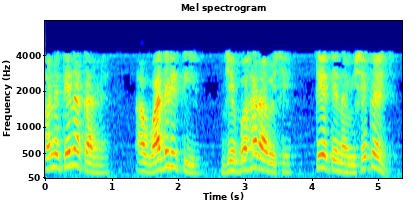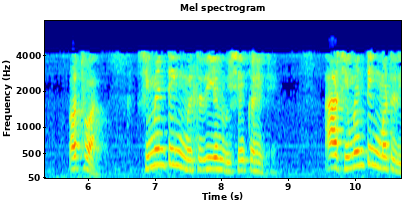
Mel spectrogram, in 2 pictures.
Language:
Gujarati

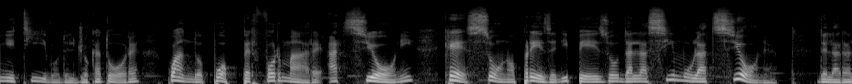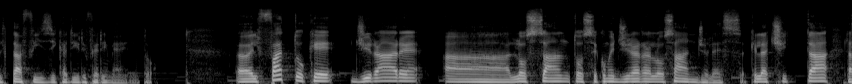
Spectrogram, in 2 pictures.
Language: Italian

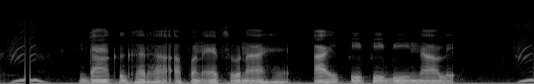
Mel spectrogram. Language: Chhattisgarhi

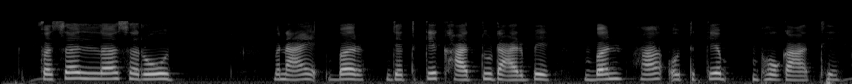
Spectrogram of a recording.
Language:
Chhattisgarhi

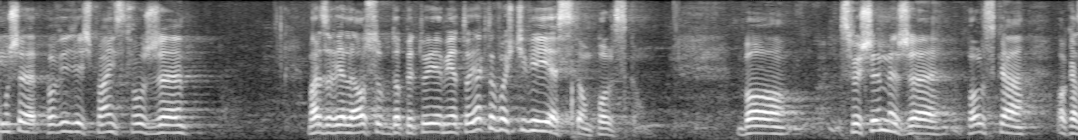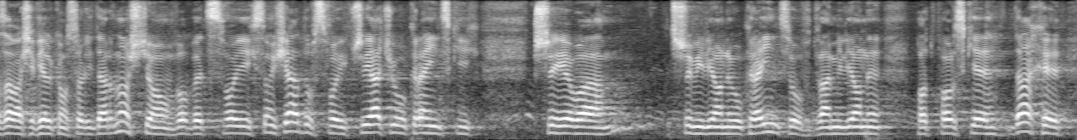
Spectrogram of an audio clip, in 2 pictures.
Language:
Polish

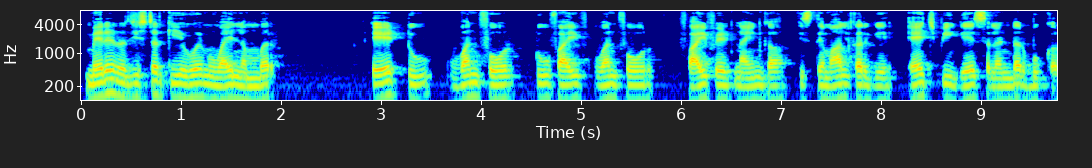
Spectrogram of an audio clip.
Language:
Urdu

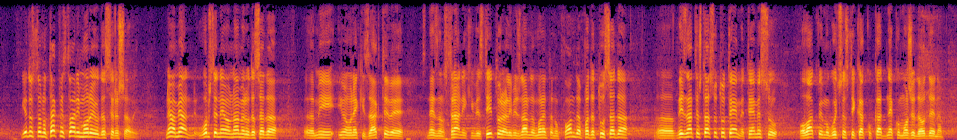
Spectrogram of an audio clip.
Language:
Serbian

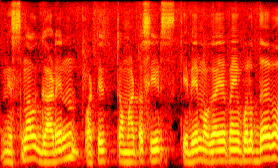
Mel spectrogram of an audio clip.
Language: Odia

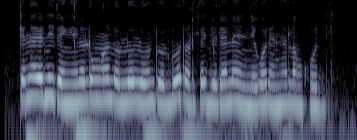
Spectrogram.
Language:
Masai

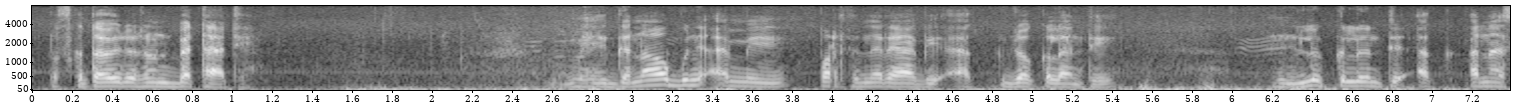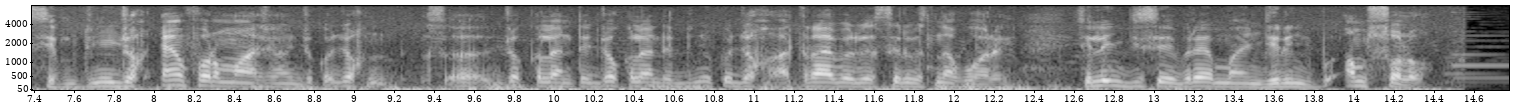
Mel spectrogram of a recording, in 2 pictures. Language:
Wolof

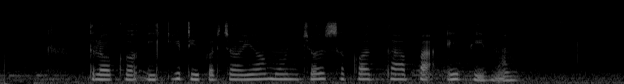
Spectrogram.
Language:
Javanese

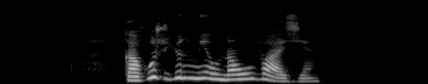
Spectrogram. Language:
Belarusian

